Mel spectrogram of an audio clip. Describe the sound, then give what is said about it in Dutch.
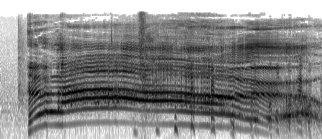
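A voice imitates a clarinet playing with circular breathing from a score, in one long, unbroken reedy tone, holding a steady pitch that dips slightly near the end, loud and sustained for about three seconds without a breath. “En ik dacht, ja, het was een partituur met klarinet en die deed circular breathing, dus circulaire ademhaling. En ik dacht, ja, ik zal het ook maar imiteren en ik heb dat gedaan.”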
